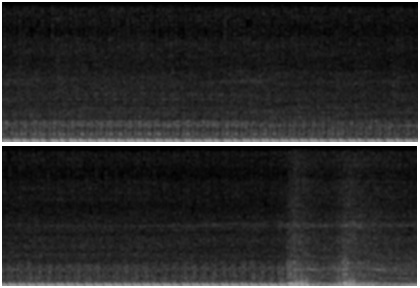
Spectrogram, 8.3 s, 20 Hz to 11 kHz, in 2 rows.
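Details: Can-Am Renegade 650 Rotax V-twin, cold engine at fast idle; hollow, uneven clatter knocks that ease as it warms: piston slap, stops as piston-to-cylinder clearance decreases.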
